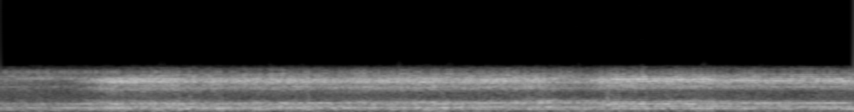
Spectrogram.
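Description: Choir singing a Bulgarian Orthodox hymn unaccompanied, holding long sustained chords that move to a new chord about half a second in.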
